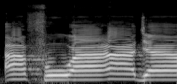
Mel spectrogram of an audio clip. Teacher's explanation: جب رکیں گے وقف کریں گے تو زبر کی تنوین میں آخر میں الف آ جاتا ہے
